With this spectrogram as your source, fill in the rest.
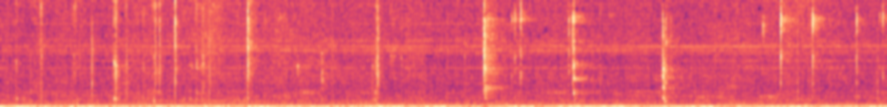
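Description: Fingers lift a white rubber-topped glass dropper out of a small clear glass serum bottle partly filled with liquid and tap it against the bottle neck. Light, bright glassy clicks and ticks are scattered over a steady low rumble.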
